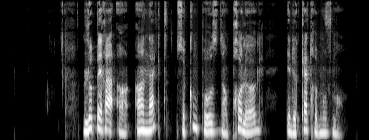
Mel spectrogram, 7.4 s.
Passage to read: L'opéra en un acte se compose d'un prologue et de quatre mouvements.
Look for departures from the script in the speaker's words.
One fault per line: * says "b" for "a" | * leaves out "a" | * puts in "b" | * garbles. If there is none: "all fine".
all fine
